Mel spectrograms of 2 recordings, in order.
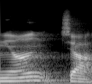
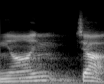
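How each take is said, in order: No difference in how they are said.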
